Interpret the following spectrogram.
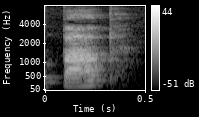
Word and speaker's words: Babb: Daniel Agger, Phil Babb, that's how you pronounce his name right.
